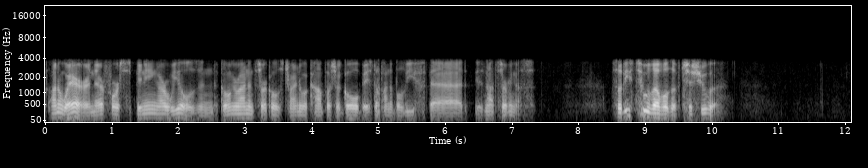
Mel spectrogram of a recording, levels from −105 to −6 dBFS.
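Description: iLBC codec coding runs through the whole speech clip: the band is held to roughly 300 Hz to 3.5 kHz, and each frame's excitation is coded on its own, leaving a plainly audible rough, synthetic edge that fits the 30 ms, 13.33 kbps mode.

Lost iLBC frames occur at 1.83 to 1.87 s, after "and therefore spinning our"; at 4.98 to 5.03 s, after "accomplish a goal based"; and at 7.17 to 7.20 s, after "that is not serving". Each drops about 30 ms, which points to one lost frame. The decoder fills it by repeating the last pitch cycle with added noise, heard as a short, buzzy held vowel, and the sound recovers right away.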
